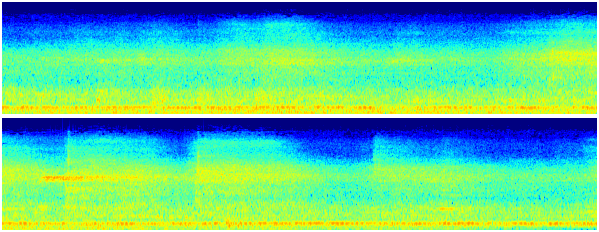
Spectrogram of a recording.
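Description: Hockey sticks clatter and knock against the puck and the ice.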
